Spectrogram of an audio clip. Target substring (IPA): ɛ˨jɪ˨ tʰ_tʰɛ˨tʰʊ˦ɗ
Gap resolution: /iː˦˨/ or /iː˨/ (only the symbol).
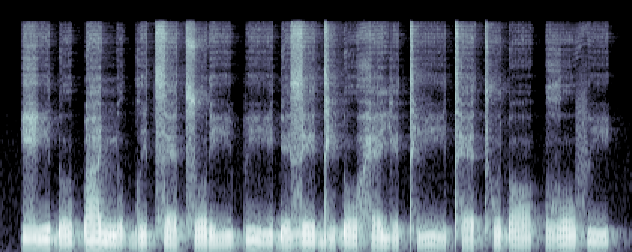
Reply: iː˨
